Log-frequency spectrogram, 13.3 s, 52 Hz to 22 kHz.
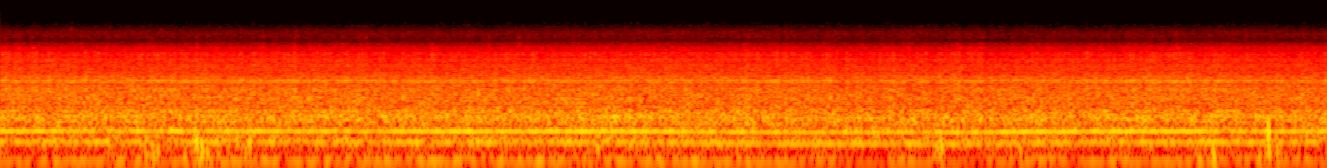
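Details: Patton 12" box fan, later model with black Fasco motor, after servicing, started on low speed; constant even hum with faint light rattle, less than before; normal running.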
